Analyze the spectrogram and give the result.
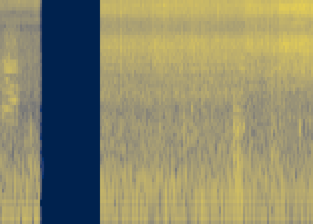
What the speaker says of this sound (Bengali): এখন আমরা বারবিকিউ এর পিসগুলো আমরা এখন পোড়ার জন্য দিয়ে দিচ্ছি।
